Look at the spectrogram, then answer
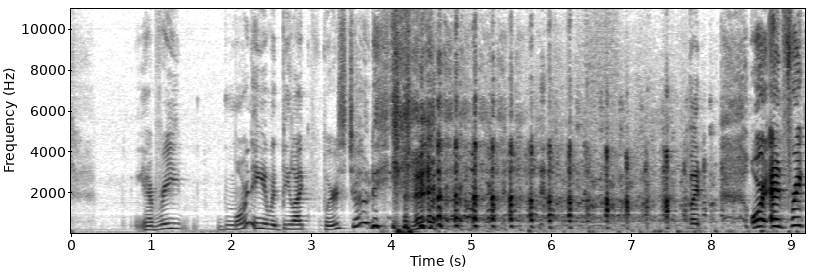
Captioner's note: audience laughter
